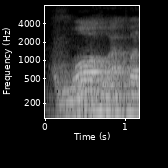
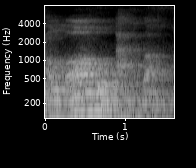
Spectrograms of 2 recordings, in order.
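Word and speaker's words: الله أكبر: Ya, pertama itu Allahu Akbar. Allahu Akbar dibacakan dengan digabungkan. Para ulama memperingatkan seringkali di antara kesalahan seseorang memperpanjang bacaan hamzahnya, yaitu Allahu Akbar.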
